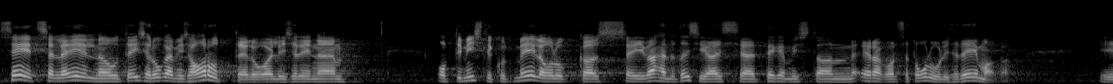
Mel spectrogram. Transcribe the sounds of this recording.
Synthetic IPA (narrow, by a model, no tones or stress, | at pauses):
se̞ːt̪se̞lːee̞ːlnɤwt̪e̞jse̞luɡ̥e̞mise̞ɑɾut̪ːˑe̞luo̞lʲise̞lʲːine̞ | o̞p̚t̪imist̪likːˑult̪me̞ːle̞o̞lukːɑsːe̞jvæɦe̞nd̪ɑt̪ɤsʲiɑsʲjɑe̞t̪ːe̞ɡ̥e̞mist̪o̞ne̞ɾɑko̞rt̪set̪ːˑo̞lulise̞t̪e̞ːmɑ̰ɡ̥ɑ̰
